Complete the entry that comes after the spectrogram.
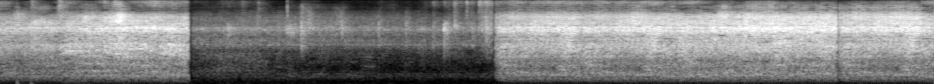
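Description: Jet engines of an Austrian airliner during pushback at an airport gate, a steady loud broadband roar that drops away for a few seconds mid-clip before swelling back to a sustained drone.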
